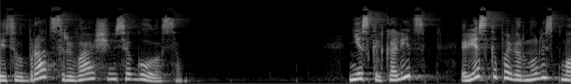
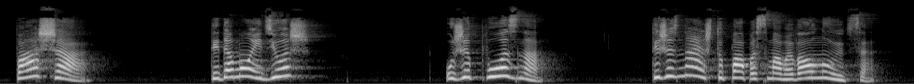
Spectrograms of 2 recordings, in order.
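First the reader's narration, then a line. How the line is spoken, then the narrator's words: Sudden loud call. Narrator (Russian): Девушка же вдруг громко позвала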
